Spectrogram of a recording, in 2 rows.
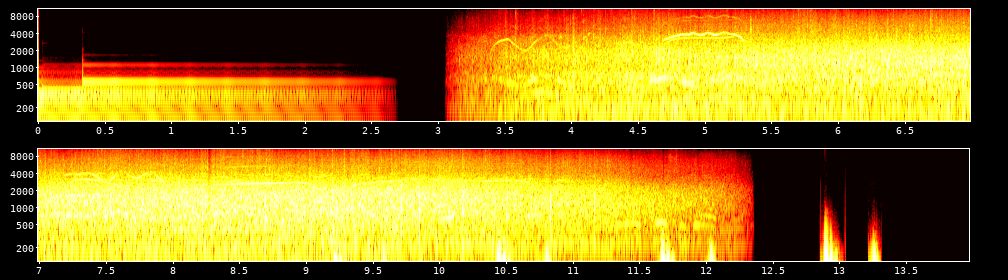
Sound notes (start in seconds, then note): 3.1 applause; 9.4 heartbeat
